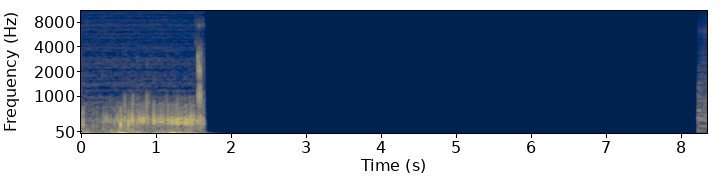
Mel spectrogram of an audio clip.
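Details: Stomach growling: a low, gurgling rumble with quick pulsing lasting about a second and a half, then near silence.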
